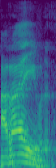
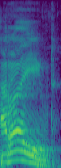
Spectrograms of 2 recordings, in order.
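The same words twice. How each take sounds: Both takes have the same delivery.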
